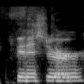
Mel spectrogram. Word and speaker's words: Pfister: Fister? Yeah, absolutely. So good. And it's spelled Pfister.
